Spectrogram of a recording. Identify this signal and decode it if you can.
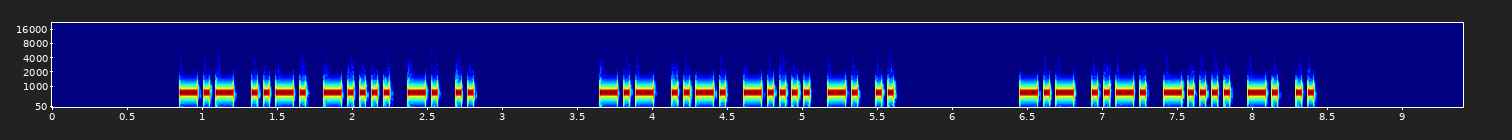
Morse code, heard as a keyed tone, about 30 wpm, 700 Hz. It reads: KF6NI KF6NI KF6NI
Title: USA Call Signs - 5 Characters - Repeated 3x - 30wpm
